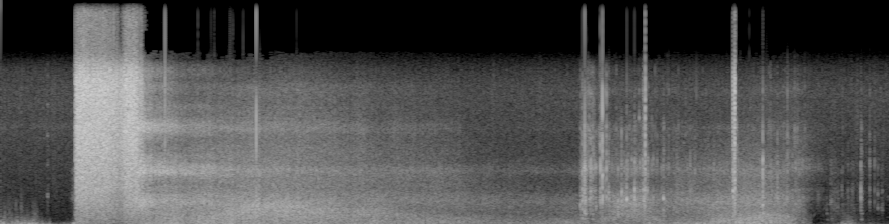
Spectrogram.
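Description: Model rocket motor igniting about a second in with a sudden loud blast, then a rushing roar of thrust and air rushing past the rocket body, picked up by a camera riding on the rocket. The roar eases, swells again with a few sharp clicks, and drops away suddenly near the end.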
